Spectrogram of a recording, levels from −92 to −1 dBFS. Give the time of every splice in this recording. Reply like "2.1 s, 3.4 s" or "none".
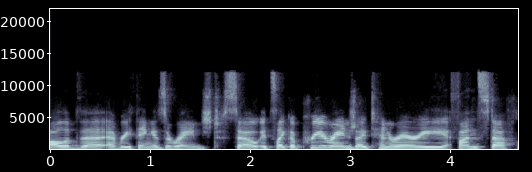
none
